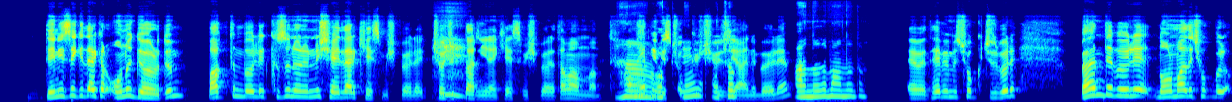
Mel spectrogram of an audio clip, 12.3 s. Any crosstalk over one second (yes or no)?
yes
